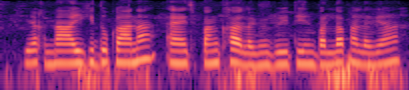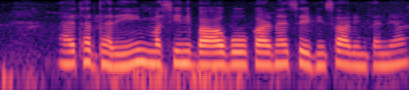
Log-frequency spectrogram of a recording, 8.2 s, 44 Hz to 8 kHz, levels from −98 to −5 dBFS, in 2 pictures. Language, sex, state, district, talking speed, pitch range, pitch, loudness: Garhwali, female, Uttarakhand, Tehri Garhwal, 145 wpm, 195-215 Hz, 205 Hz, -30 LUFS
